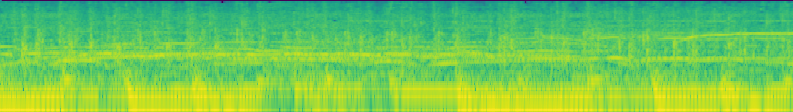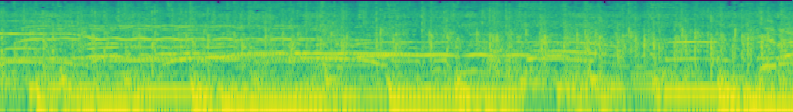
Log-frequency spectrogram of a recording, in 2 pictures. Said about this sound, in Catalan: Moltíssimes gràcies per aquests aplaudiments tan espontanis. Moltes gràcies.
